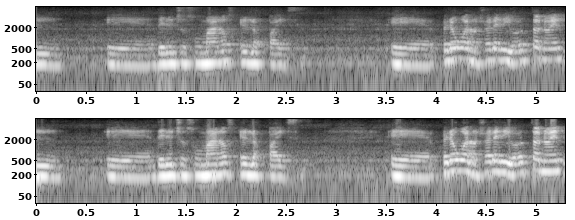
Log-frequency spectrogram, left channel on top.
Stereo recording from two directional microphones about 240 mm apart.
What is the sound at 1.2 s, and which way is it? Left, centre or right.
A woman's voice, right.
